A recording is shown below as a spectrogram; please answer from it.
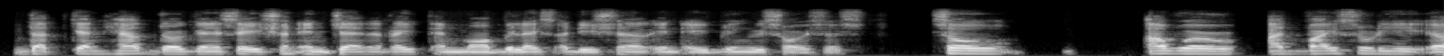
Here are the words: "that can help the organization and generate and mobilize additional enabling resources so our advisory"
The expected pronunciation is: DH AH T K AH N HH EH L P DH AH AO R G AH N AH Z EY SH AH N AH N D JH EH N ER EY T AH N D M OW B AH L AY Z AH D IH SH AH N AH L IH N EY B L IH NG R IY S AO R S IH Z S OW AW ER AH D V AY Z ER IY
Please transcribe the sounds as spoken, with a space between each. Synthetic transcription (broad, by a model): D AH T K AH N HH EH L P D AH AO R G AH N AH S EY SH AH N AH N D JH EH N ER EY T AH N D M OW B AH L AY S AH D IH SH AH N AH L IH N EY B L IH NG R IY S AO R S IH S OW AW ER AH D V AY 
